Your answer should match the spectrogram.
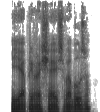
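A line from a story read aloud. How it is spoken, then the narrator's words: Flat colorless voice. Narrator (Russian): бесцветным голосом заметила она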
